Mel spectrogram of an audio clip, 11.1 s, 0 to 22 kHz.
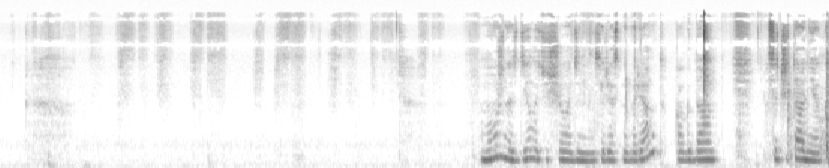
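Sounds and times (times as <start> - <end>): marker scratching on paper: 1.2 - 6.4.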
